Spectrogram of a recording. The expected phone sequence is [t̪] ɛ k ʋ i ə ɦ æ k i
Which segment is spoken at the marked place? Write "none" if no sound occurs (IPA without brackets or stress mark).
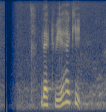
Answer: d̪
